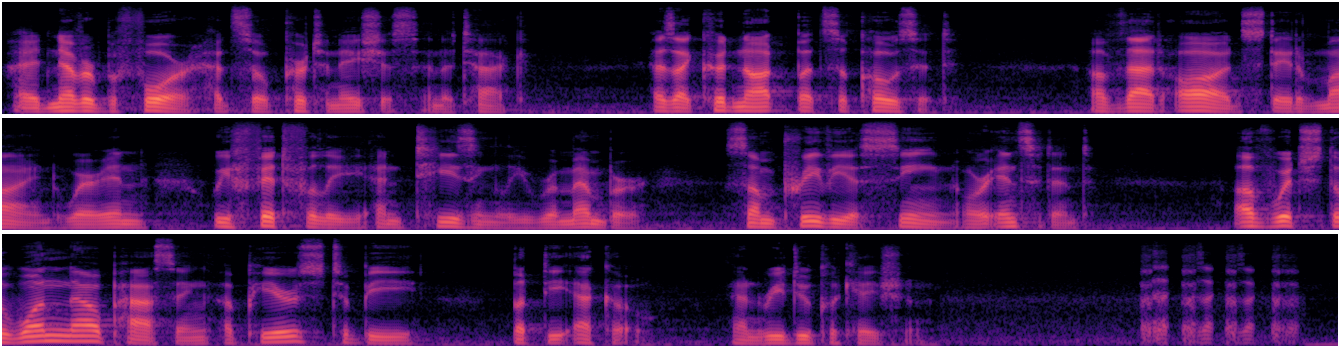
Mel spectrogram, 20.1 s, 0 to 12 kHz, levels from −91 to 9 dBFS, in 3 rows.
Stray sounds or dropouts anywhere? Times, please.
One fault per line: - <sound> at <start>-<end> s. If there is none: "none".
- laugh at 19.1-19.9 s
